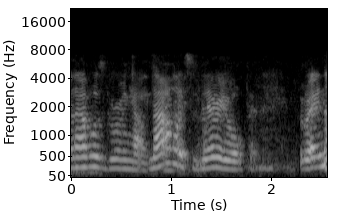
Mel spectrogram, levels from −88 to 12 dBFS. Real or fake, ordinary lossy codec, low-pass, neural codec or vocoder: fake; Opus, 24 kbps; 7.2 kHz; vocoder, 22.05 kHz, 80 mel bands, HiFi-GAN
